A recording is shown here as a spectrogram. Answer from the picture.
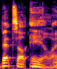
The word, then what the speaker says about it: Bezalel: Well, his name's pronounced Bezalel.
